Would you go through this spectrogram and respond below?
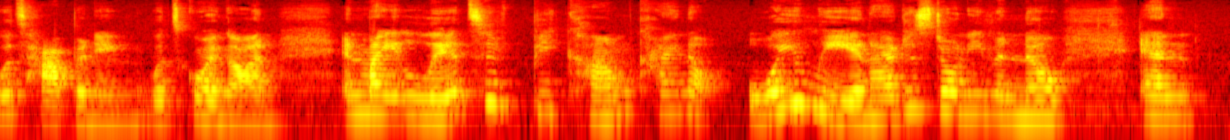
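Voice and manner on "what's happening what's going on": usual speaking voice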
